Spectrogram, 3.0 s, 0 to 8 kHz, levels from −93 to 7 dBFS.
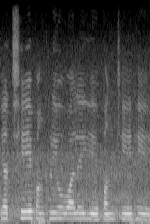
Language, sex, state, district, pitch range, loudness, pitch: Hindi, female, Madhya Pradesh, Dhar, 195-215 Hz, -16 LUFS, 205 Hz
